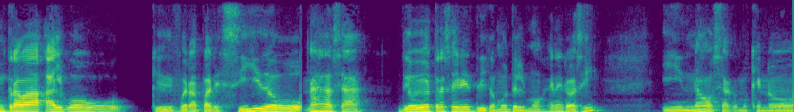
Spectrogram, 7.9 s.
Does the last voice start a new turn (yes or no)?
no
